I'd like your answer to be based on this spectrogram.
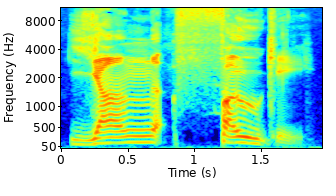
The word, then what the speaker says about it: fogey: young fogey.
